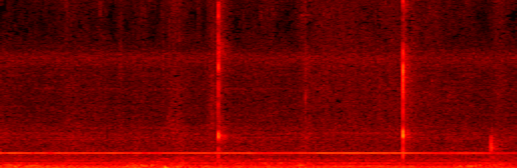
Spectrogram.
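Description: Quiet room tone with a faint steady high-pitched tone and a few scattered sharp clicks, the clearest about two seconds in and again about four seconds in.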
